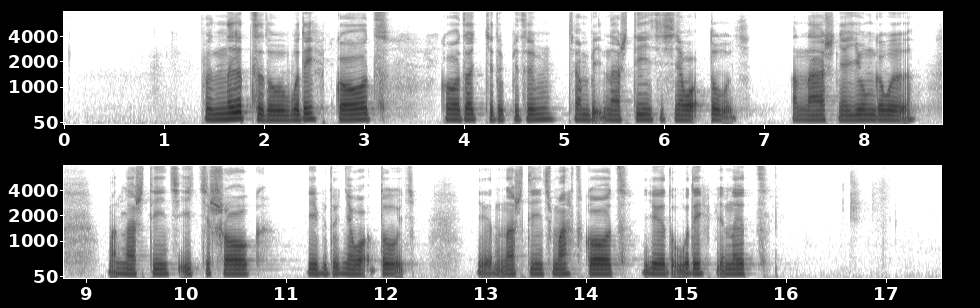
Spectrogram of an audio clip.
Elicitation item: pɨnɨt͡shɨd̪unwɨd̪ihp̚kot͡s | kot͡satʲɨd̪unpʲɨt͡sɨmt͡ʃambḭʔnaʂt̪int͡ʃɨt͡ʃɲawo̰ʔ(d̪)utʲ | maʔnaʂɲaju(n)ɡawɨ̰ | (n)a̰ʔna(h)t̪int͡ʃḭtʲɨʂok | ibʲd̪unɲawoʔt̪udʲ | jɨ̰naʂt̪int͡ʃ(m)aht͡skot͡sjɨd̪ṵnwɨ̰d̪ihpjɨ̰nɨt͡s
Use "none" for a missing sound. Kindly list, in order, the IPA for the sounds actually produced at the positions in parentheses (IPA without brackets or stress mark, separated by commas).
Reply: t̪, ŋ, m, ʂ, m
